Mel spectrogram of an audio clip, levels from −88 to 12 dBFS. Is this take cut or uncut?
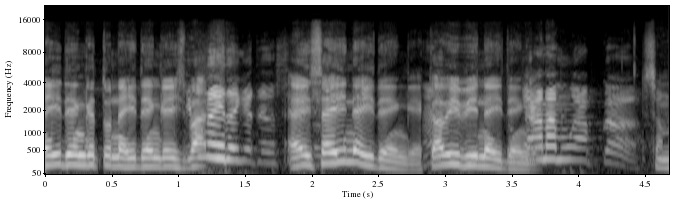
cut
